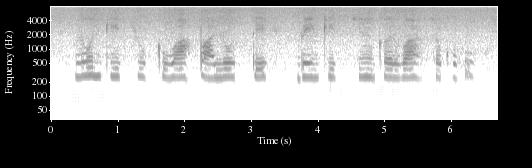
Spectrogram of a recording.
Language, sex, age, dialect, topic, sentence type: Magahi, female, 51-55, Northeastern/Surjapuri, banking, question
